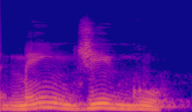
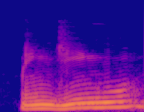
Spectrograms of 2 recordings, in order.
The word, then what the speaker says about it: mendigo: r retrógrado sobrancelha aqui ainda ficou o mendingo né mas não tem esse I tá é mendigo mendigo mendingo gripado né mendingo né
